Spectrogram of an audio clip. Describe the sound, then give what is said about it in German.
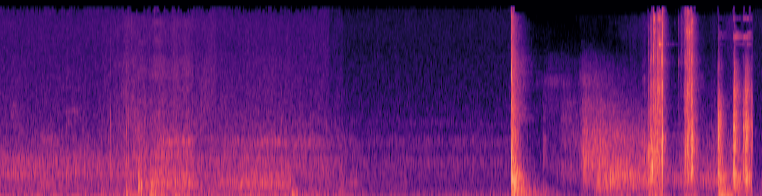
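A single gunshot is fired at a young roe deer during a hunt: one sharp, loud crack breaks a quiet stretch and then decays. A few sharp clicks and knocks follow. “So, das ist eindeutig ein Schmalreh. Ich schieße jetzt das Schmalreh”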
